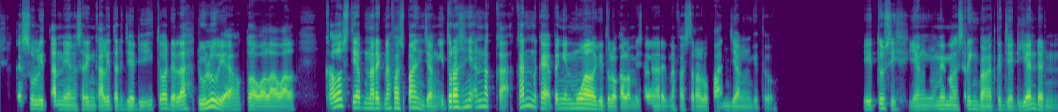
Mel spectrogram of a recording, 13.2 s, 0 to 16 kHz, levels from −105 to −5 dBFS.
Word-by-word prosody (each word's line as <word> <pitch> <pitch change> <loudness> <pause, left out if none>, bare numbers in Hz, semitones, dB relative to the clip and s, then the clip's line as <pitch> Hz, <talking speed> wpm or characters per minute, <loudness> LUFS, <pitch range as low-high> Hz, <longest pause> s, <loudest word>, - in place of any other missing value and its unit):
kesulitan 135 - -1
yang 120 -1 -2
sering 120 +1 -4
kali 115 +1 +2
terjadi 120 -2 -3
itu 150 - 0
adalah 135 -1 +2
dulu 155 +9 +4
ya 120 - +2
waktu 120 0 -11
awal-awal, 105 -3 +2 0.4
kalau 220 +3 +4
setiap 175 -2 +1
narik 155 -1 +3
nafas 155 +1 +1
panjang 140 -10 +1
itu 130 - -8
rasanya 190 +1 +3
enek, 205 -1 -2
Kak, - - -2
kan 200 +5 +2
kayak - - +4
pengen 145 0 -2
mual 150 -1 +6
gitu 125 -2 -5
loh - - -1
kalau 100 -2 +1
misalnya 105 +2 -5
narik 100 - -7
nafas 110 - -8
terlalu 105 0 -3
panjang 100 -1 -3
gitu. - - -13 1.1
Itu 150 +4 -2
sih 125 -4 -6
yang 115 0 -5 0.2
memang 125 -1 -2
sering 125 +1 -5
banget 110 0 -2
kejadian 120 +4 0
dan - - -1
125 Hz, 185 wpm, -27 LUFS, 115-150 Hz, 1.1 s, mual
